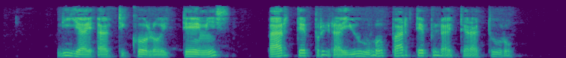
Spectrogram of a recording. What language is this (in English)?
Esperanto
